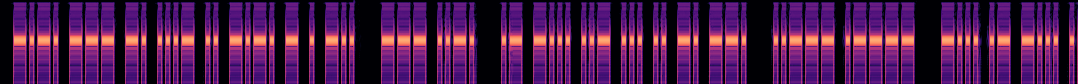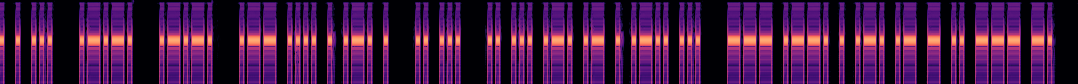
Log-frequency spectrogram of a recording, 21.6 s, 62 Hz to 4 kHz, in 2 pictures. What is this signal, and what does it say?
Morse code, heard as a keyed tone, about 30 wpm, 550 Hz. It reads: CONVICTED OF ABUSING 21 BABIES <AR> <AR> WHERE IS ISRAELS OPERATION
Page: news headlines in morse code at 30 wpm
